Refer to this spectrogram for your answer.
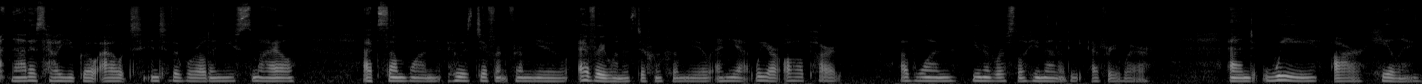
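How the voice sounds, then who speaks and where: The tone is dark and mellow. Delivery is at a moderate pace with monotone, flat intonation. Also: woman, very deep, low pitch for a woman. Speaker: spiritual vlogger. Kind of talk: casual vlog monologue. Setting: outdoors. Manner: halting.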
